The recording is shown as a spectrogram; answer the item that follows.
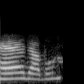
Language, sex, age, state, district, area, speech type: Bengali, female, 30-45, West Bengal, Darjeeling, rural, conversation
